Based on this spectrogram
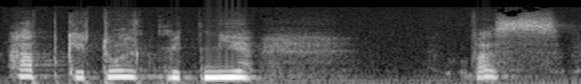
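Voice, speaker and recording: An actress playing a frightened young bride who pleads in a breathy, often whispered voice, in a classic radio play. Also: female voice, high voice, flat delivery, very slow, mellow, exaggerated voice. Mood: despairing. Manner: pleading, trembling.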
